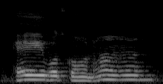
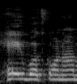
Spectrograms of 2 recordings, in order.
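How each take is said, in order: First: It is relaxed, with natural conversational pauses. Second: It is rushed, with no natural pauses.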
